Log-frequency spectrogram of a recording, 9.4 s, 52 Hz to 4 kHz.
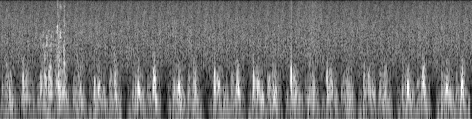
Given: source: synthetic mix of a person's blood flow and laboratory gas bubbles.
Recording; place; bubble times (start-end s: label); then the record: Doppler ultrasound of blood flow; precordium
0.78-1.35 s: bubbles
From the record:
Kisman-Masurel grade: 213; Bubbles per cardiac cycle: several, 3 to 8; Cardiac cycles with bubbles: 1 to 10%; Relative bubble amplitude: loud (0.450 to 0.775); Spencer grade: 1 (occasional bubble signal discernible with the cardiac motion signal, with majority of cardiac periods free of bubbles); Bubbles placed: anywhere in the cardiac cycle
